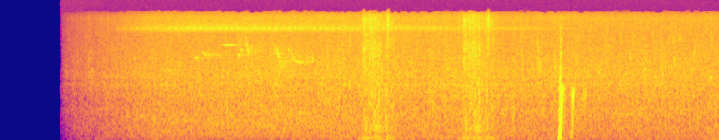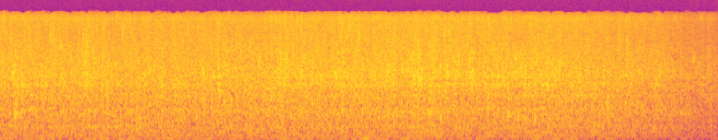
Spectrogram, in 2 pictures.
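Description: Rain falls steadily and softly.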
